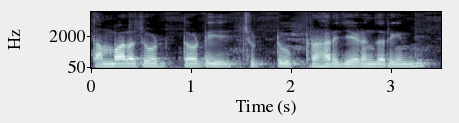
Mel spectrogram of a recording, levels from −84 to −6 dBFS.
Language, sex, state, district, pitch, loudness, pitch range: Telugu, male, Telangana, Mahabubabad, 120 Hz, -18 LUFS, 120-125 Hz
